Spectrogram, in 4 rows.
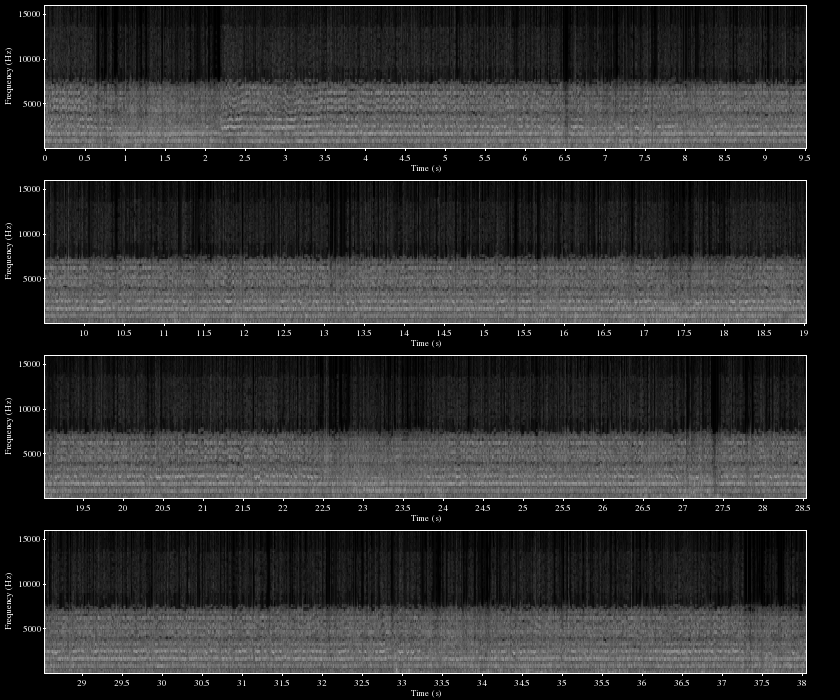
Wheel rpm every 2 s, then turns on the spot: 220, 220, 230, 230, 240, 230, 230, 230, 230, 230, 230, 220, 230, 230, 230, 230, 230, 230, 220.
none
